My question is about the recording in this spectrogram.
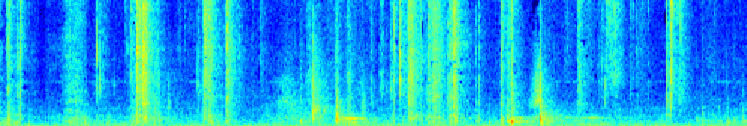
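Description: Rigid clear plastic packaging being handled and worked loose from a cardboard box: irregular sharp clicks and crackles with a few brief squeaks.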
